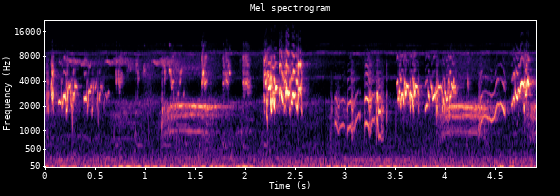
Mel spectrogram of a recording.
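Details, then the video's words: Pet lovebirds chirping: rapid high twittering chirps and bursts of squeaky notes, with longer steady whistled tones and wavering warbles in between, several birds calling over one another. "Happy lovebirds chirping sound"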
